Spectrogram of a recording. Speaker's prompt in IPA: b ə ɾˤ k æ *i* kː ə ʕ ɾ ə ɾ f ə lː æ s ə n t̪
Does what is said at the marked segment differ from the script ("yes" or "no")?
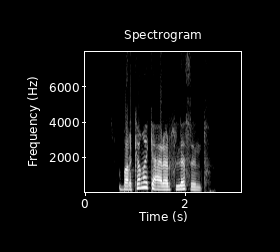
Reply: yes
